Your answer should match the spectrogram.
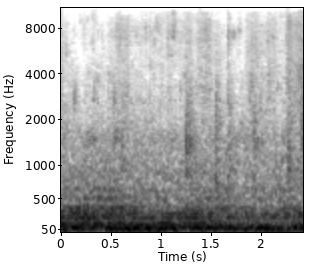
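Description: A steady low rumble of background noise, with a few faint soft rustles in the second half.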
